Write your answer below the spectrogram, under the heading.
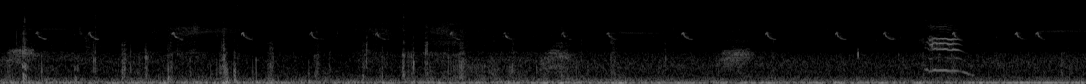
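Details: Stray tortoiseshell community cat photographed in a park, affectionately rubbing against someone, gives one short falling meow near the end, over steady rapid high chirping in the background and light rustling.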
